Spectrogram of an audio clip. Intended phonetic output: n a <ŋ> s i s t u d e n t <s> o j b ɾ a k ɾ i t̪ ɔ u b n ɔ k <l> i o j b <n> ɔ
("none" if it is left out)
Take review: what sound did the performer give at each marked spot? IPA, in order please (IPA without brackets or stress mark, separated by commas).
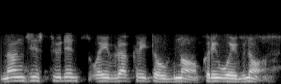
ŋ, s, ɾ, n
